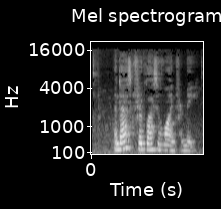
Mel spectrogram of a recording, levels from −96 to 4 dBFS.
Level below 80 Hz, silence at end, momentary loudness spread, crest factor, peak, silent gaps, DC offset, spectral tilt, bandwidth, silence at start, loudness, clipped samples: -50 dBFS; 0.2 s; 14 LU; 16 dB; -2 dBFS; none; under 0.1%; -5 dB/octave; 16 kHz; 0.05 s; -16 LUFS; under 0.1%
